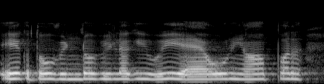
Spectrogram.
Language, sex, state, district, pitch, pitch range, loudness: Hindi, male, Uttar Pradesh, Shamli, 250 Hz, 245-255 Hz, -15 LUFS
